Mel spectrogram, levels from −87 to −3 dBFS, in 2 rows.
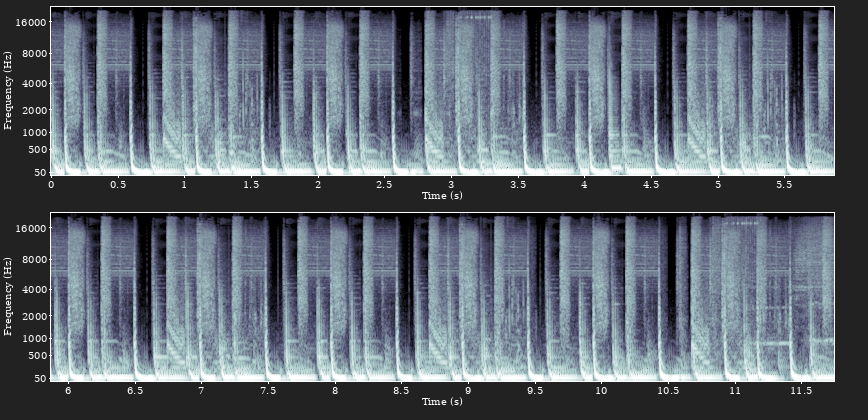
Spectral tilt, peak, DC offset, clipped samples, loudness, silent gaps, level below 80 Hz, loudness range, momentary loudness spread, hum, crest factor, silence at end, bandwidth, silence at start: -4.5 dB/octave; 0 dBFS; 1%; 0.2%; -8 LUFS; none; -6 dBFS; 0 LU; 1 LU; none; 6 dB; 0 s; over 20 kHz; 0 s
